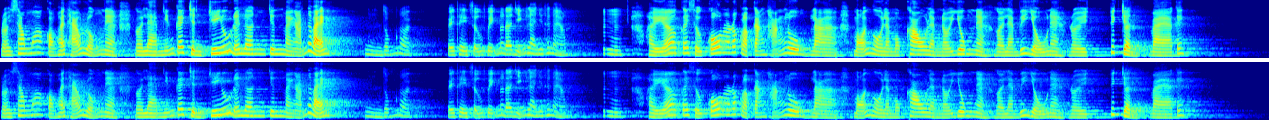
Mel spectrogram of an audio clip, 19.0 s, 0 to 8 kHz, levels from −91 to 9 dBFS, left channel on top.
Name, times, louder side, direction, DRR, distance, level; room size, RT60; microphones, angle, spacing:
voice 1, 0.0-5.0 9.1-16.3 16.7-17.8, left 5 dB, 60° left, 17 dB, 0.7 m, -30 dB
voice 2, 5.5-6.2 6.7-8.5, left 2 dB, 30° left, 13 dB, 0.9 m, -37 dB
29.5 x 12.5 x 7.8 m, 1.5 s
head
